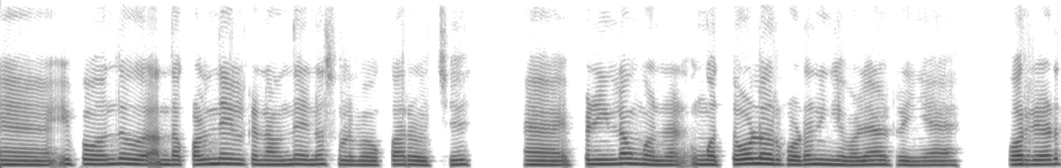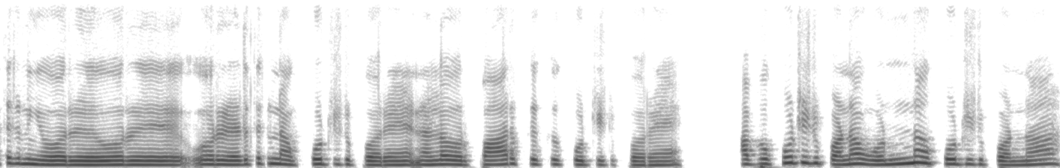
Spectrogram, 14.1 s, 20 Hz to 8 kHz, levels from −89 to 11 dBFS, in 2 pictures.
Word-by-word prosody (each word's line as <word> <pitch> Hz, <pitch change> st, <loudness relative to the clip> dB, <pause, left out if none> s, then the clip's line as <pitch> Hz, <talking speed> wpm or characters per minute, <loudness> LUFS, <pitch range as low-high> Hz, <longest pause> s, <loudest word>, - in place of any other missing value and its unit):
அ, -, -, +1 dB, 0.3 s
இப்ப 210 Hz, -, -16 dB
வந்து 230 Hz, +3 st, +1 dB, 0.2 s
அந்த 205 Hz, 0 st, 0 dB
குழந்தைகளுக்கு 225 Hz, 0 st, +1 dB
நான் 200 Hz, 0 st, +1 dB
வந்து 215 Hz, +1 st, 0 dB
என்ன 215 Hz, +1 st, 0 dB
சொல்லுவேன் 190 Hz, -2 st, -1 dB
உட்கார 200 Hz, +1 st, -3 dB
வச்சு, 190 Hz, +2 st, -6 dB, 0.5 s
"அ -, -, +2 dB, 0.2 s
இப்ப 190 Hz, -, -22 dB
நீங்கலாம் 230 Hz, +2 st, +2 dB
உங்க 190 Hz, -3 st, +1 dB
உங்க 205 Hz, 0 st, +2 dB
தோழர்களோட 220 Hz, -3 st, +4 dB
நீங்க 205 Hz, -2 st, +2 dB
விளையாடுறீங்க. 190 Hz, -1 st, -1 dB, 0.6 s
ஒரு 210 Hz, 0 st, +3 dB
இடத்துக்கு 235 Hz, +3 st, -1 dB
நீங்க 205 Hz, -3 st, +3 dB
ஒரு 190 Hz, 0 st, +3 dB, 0.2 s
ஒரு 195 Hz, 0 st, +2 dB, 0.4 s
ஒரு 210 Hz, -1 st, +1 dB
இடத்துக்கு 240 Hz, +3 st, -2 dB
நான் 200 Hz, -3 st, -4 dB
கூட்டிட்டு 215 Hz, -2 st, -2 dB
போறேன். 185 Hz, +1 st, +1 dB
நல்லா 195 Hz, +2 st, +1 dB
ஒரு 190 Hz, -, -3 dB
பார்க்குக்கு 215 Hz, 0 st, -2 dB
கூட்டிட்டு 190 Hz, -1 st, -5 dB
போறேன். 180 Hz, +2 st, -3 dB, 0.5 s
அப்ப 220 Hz, +1 st, -2 dB
கூட்டிட்டு 280 Hz, -1 st, +1 dB
போனா 205 Hz, +4 st, +3 dB, 0.2 s
ஒண்ணா 245 Hz, +7 st, +4 dB
கூட்டிட்டு 220 Hz, -2 st, -1 dB
போனா, 185 Hz, +3 st, -1 dB
205 Hz, 170 wpm, -23 LUFS, 190-220 Hz, 0.6 s, தோழர்களோட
